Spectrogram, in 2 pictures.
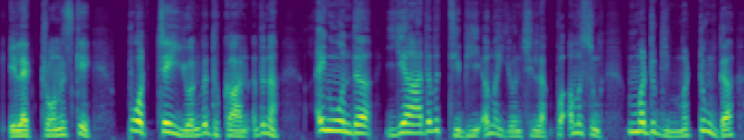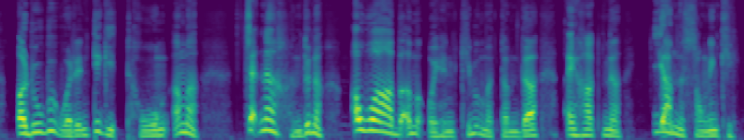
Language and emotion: Manipuri, angry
